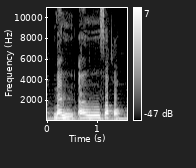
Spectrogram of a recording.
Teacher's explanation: sedangkan huruf fa itu tipis, maka gunnahnya seharusnya tipis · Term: gunnatul ikhfa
